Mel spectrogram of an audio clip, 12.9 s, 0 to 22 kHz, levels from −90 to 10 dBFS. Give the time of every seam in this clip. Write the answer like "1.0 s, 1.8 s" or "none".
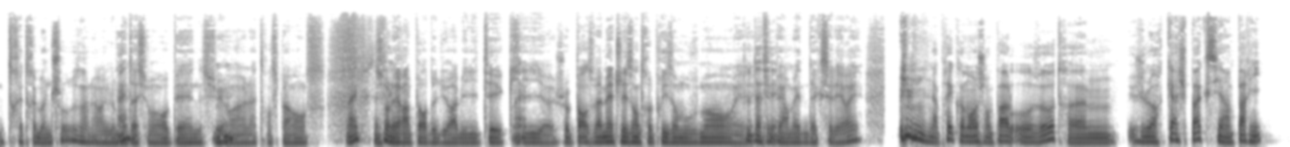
8.8 s, 10.1 s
